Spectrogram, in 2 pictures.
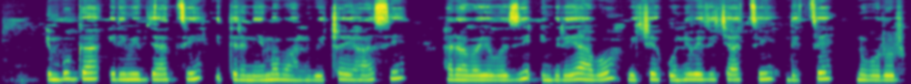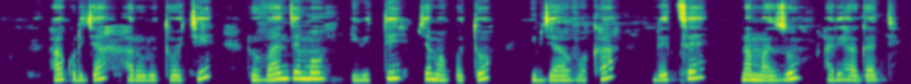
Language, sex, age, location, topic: Kinyarwanda, female, 18-24, Nyagatare, government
